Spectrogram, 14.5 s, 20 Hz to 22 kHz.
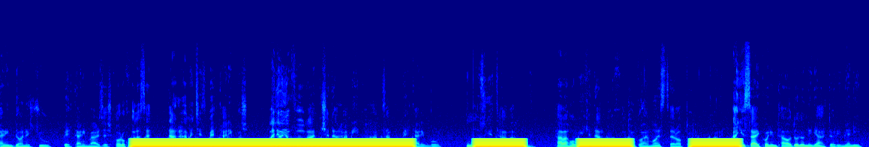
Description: Ship horn signal, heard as a ship's horn, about 120 Hz, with speech in Persian. 1 long, 3 short. At sea: a vessel under tow in fog.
